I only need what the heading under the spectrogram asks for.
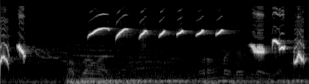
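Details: Caged white-rumped shama (murai batu) singing imitated phrases. It gives a short whistle, then a string of about eight high upswept notes, then lower twisting whistles. A low hum sounds in the background.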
